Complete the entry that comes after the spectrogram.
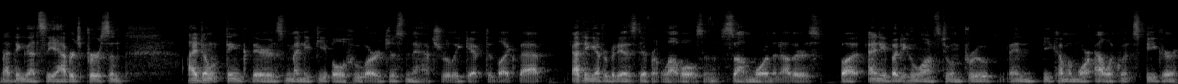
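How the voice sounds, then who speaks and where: A man talks very fast while noticeable background noise fills the recording. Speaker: podcast guest.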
